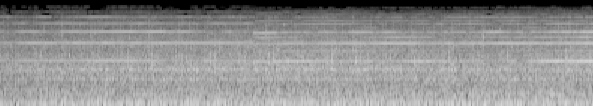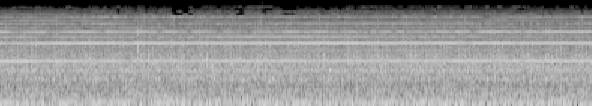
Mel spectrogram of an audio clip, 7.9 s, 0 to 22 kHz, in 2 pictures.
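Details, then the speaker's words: Mercedes ML63 AMG V8 with 175,000 miles and a weak battery: steady idle under a thin, continuous high hiss and whistle whose pitch shifts slightly; a vacuum leak, suspected from a solenoid or an intake gasket. "That is properly annoying. Could be one of these solenoids or an intake gasket. Something in here is making that noise with the vacuum leak."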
